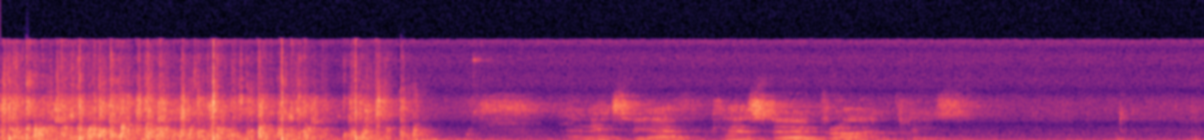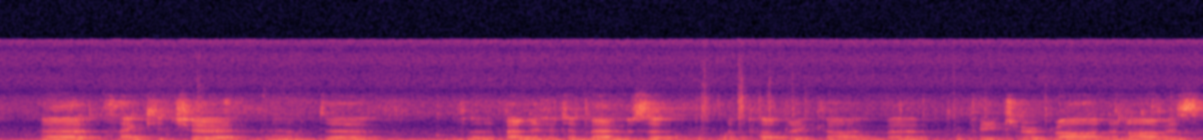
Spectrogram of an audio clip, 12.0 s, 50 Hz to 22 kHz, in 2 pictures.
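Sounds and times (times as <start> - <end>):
loud close single claps: 0.0 - 2.3
applause of many hands: 0.0 - 2.4.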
